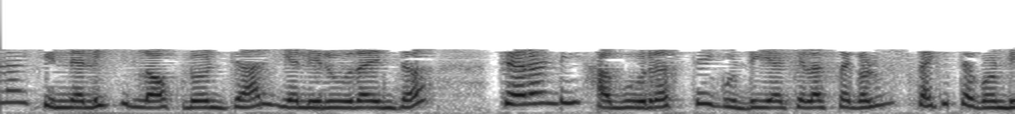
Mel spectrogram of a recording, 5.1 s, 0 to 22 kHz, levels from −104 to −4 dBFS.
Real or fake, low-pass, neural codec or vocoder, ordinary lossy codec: real; 3.6 kHz; none; MP3, 24 kbps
